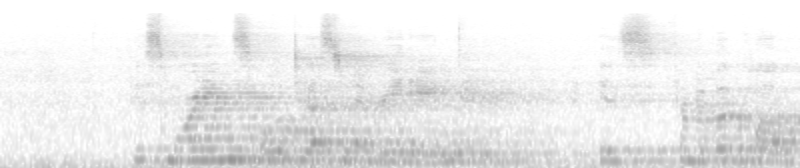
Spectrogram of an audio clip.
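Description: A middle-aged woman sings slowly into a microphone in a large echoing hall.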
